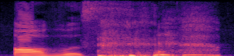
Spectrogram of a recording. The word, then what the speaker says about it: ovos: Ovos.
